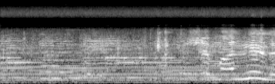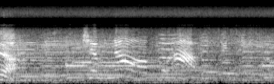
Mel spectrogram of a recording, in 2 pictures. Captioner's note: speaks in foreign language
